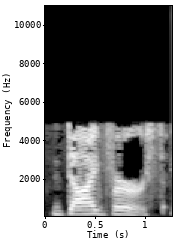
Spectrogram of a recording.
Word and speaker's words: diverse: Diverse is also pronounced diverse. You'll hear both pronunciations. They're both correct.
